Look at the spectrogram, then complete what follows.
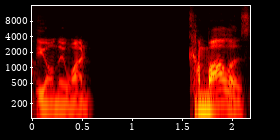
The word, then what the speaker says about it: Kamala: News I assure you yeah there was a Kamala apparently mispronouncing her own name and that's racist it's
